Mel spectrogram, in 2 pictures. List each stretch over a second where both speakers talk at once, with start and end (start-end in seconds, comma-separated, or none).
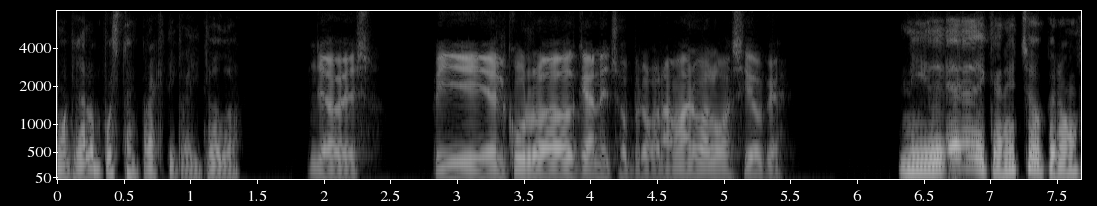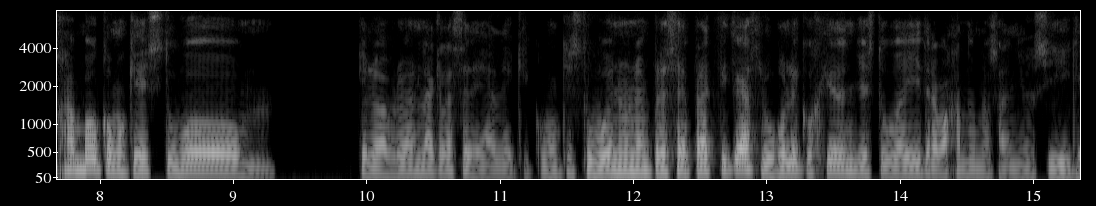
none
